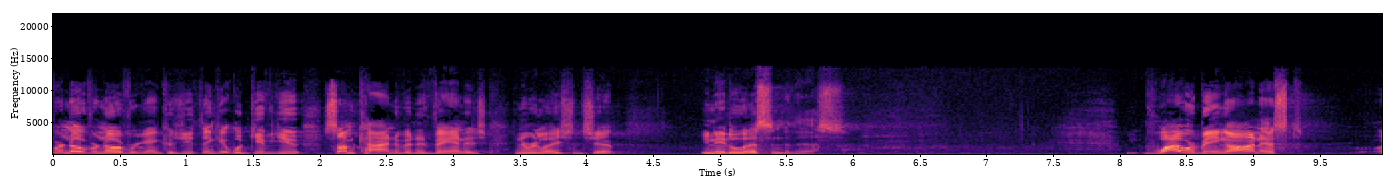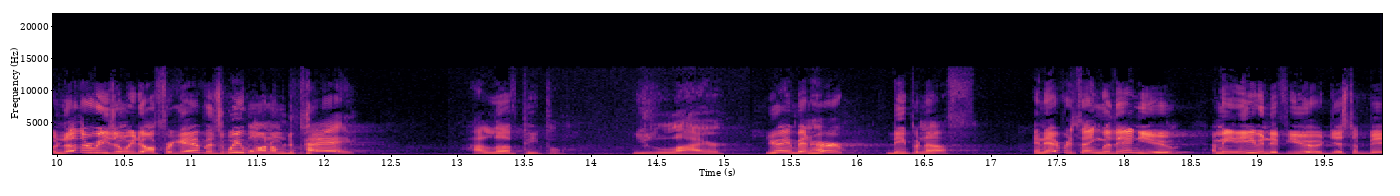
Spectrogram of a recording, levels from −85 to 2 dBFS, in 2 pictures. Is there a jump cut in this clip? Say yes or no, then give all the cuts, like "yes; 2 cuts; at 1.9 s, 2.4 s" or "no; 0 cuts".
yes; 3 cuts; at 12.9 s, 15.2 s, 17.2 s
